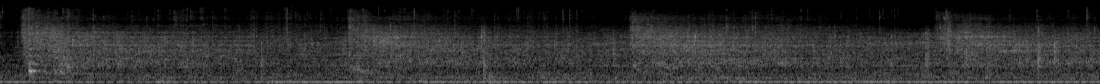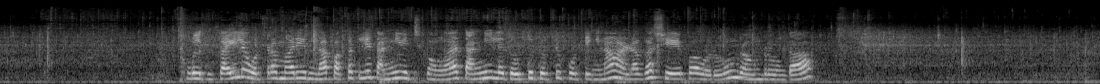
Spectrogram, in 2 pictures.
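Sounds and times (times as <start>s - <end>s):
oil sizzling while deep-frying: 0.0s - 22.0s.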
